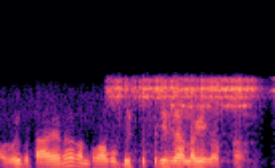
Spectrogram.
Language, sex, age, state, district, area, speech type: Hindi, male, 45-60, Uttar Pradesh, Mirzapur, rural, conversation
